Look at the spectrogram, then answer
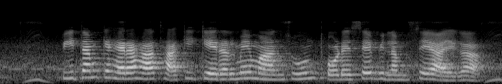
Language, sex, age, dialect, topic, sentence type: Hindi, female, 41-45, Hindustani Malvi Khadi Boli, agriculture, statement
